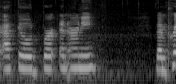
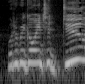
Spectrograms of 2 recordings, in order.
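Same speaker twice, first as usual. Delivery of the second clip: worried; 7 semitones higher than usual. Acted. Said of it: "asked Kippy worriedly".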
